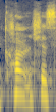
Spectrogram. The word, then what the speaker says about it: conscious: Repara que esse S ele muda para um som de X, não por causa do C.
